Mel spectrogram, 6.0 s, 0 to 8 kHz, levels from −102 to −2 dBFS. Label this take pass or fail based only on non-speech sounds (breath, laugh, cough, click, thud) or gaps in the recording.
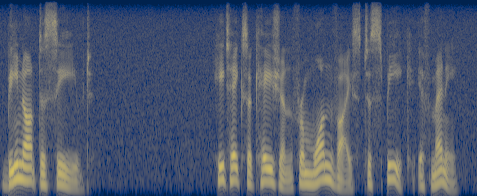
pass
